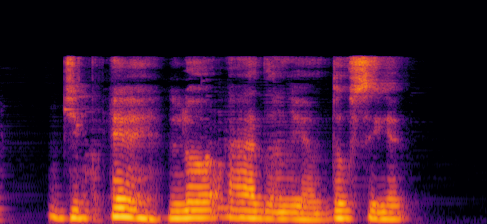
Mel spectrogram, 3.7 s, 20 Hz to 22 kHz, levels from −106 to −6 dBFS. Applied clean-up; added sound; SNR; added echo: neural mask model DeepFilterNet 3.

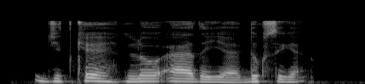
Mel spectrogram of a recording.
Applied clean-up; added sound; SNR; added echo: none; none; none; none.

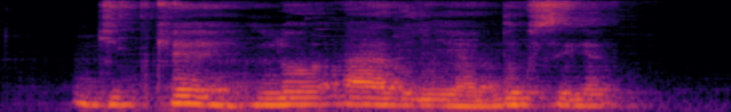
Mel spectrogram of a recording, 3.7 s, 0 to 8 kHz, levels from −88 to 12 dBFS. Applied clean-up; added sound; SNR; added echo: neural separator model SepFormer DNS4.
